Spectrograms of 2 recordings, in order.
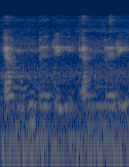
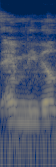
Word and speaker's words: Amityville: I was like, is it the horror movie Amity Emity? Horror. It's Amityville. The thing I just said. Oh, yeah. Can't pronounce words.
